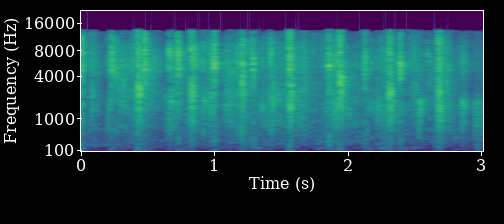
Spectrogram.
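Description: An audience applauds a presenter after a talk on the regional affordable housing delivery system, steadily for a few seconds, many overlapping claps forming a dense, irregular patter with sharper individual claps standing out, moderately loud and without any talking.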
